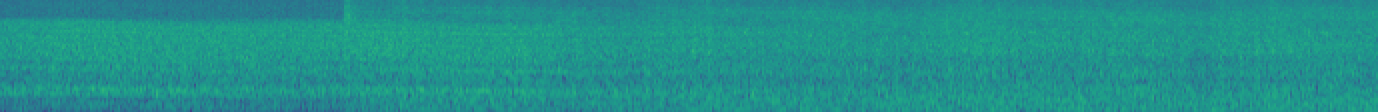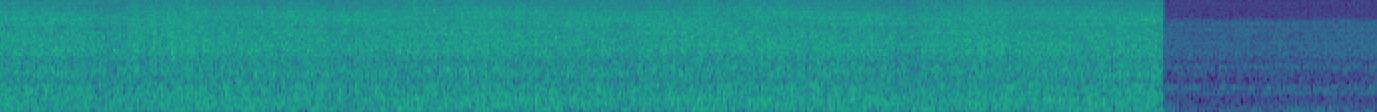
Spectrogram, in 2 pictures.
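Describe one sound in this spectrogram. A train rumbles loudly along the tracks.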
